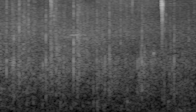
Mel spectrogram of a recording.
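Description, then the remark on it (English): A standing church audience claps their hands for God at the close of a sermon, a dense, steady wash of many overlapping claps with a few sharper ones standing out, holding an even moderate level throughout. “Yeah, go ahead and give God a hand clap.”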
